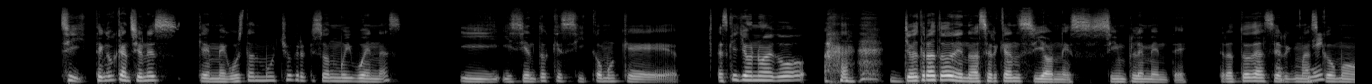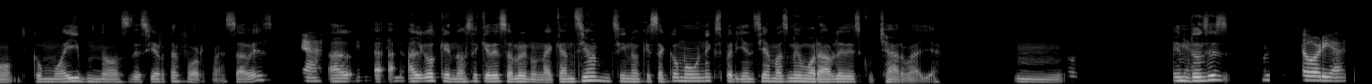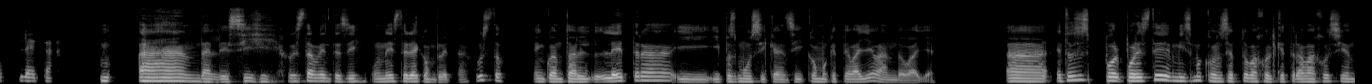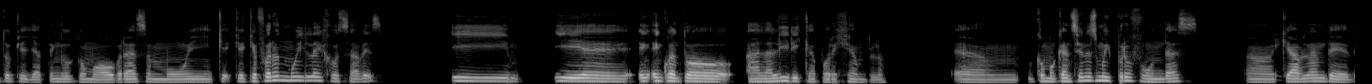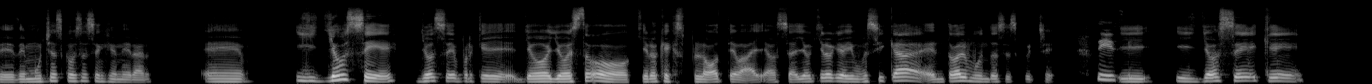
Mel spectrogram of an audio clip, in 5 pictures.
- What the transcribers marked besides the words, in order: chuckle; other noise
- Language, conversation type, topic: Spanish, advice, ¿Cómo puedo medir mi mejora creativa y establecer metas claras?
